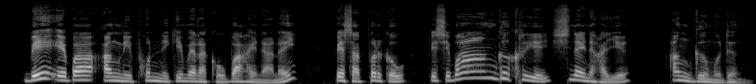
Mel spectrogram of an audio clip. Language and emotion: Bodo, surprised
